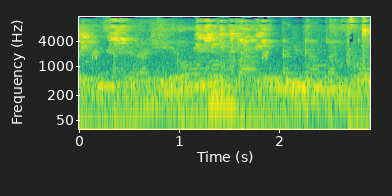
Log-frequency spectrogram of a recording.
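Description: Taiwan racing pigeons coo in low, rolling murmurs that overlap steadily, with faint chirps and some human voices in the background.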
